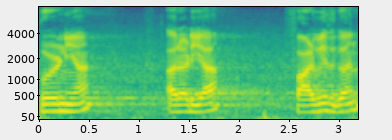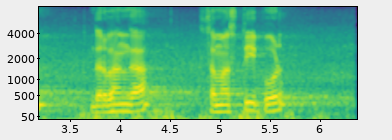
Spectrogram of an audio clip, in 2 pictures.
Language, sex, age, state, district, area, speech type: Maithili, male, 18-30, Bihar, Purnia, urban, spontaneous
